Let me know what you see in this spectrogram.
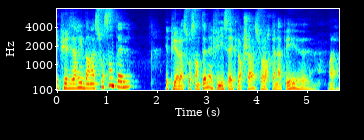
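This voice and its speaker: A man's somewhat breathy, dark, mellow tone at a very fast pace, with very wide pitch swings and long, frequent pauses. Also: fairly high pitch for a man. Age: 60s. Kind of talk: sermon. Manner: animated.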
